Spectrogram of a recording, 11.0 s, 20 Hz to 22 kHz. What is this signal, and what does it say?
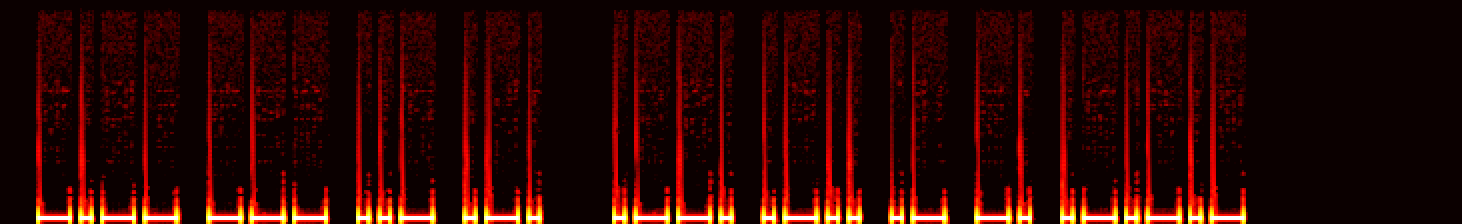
Morse code, heard as a keyed tone, about 15 wpm, 700 Hz. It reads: YOUR PLAN.
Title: Sentences from Top 500 Words 15wpm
